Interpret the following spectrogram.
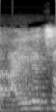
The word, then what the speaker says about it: islets: eyelets of ler hands pronounce in the word eyelets Okay so hindi siya islets of ler hands ha eyelets of ler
